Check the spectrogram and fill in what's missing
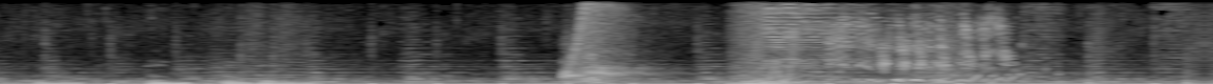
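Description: Rain falls in the Pokemon Shining Pearl video game, a steady hiss of drops over looping game music, with a couple of sharp whooshing crashes partway through.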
